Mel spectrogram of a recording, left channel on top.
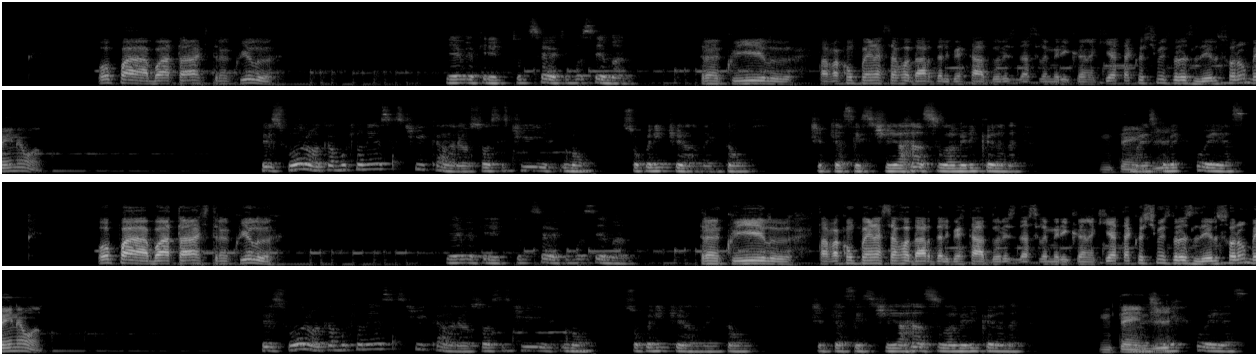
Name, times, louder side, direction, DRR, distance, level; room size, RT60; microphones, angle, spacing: sound 1, 0.9-14.6 17.4-18.4, right 2 dB, 90° right, 1.1 m, -54 dB
voice 1, 1.0-2.8 7.0-12.9 23.5-24.2, right 6 dB, 60° right, 0.3 m, -32 dB
voice 2, 4.4-6.3 15.1-18.5 18.8-20.2 20.6-22.9 23.8-25.0, left 3 dB, 80° left, 0.7 m, -36 dB
4.6 x 4.0 x 2.2 m
head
